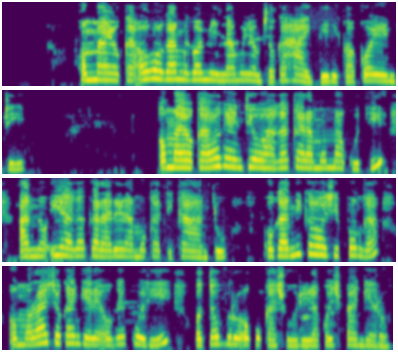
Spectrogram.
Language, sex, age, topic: Oshiwambo, female, 25-35, agriculture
